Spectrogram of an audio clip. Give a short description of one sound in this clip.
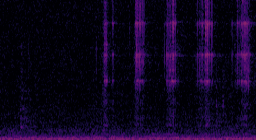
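A razor scrapes across stubble in short strokes.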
